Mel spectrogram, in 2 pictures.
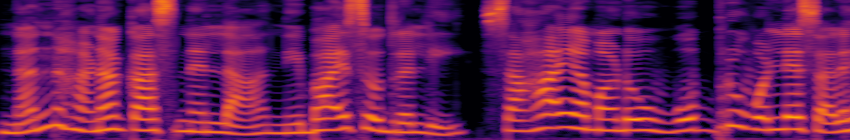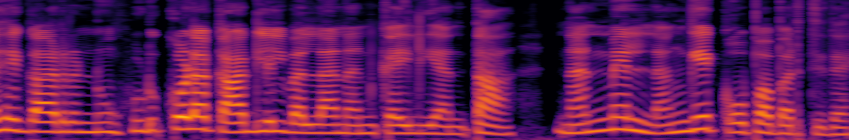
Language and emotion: Kannada, angry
